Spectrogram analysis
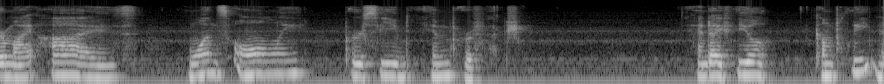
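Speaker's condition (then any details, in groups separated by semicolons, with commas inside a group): ALS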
